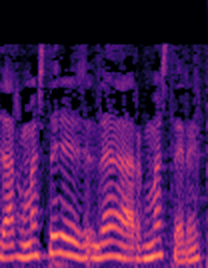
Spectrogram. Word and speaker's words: Dark Master: The Dark Master. – Sí, algo así, ¿no? Sí. ¿Lo he dicho bien? – Sí, Dark Master, pues está claro, el maestro oscuro, o sea que usará técnicas oscuras.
